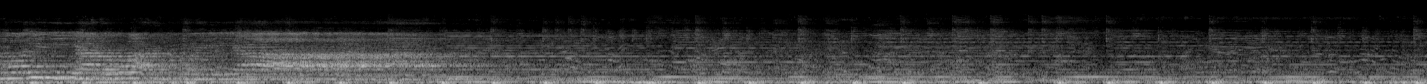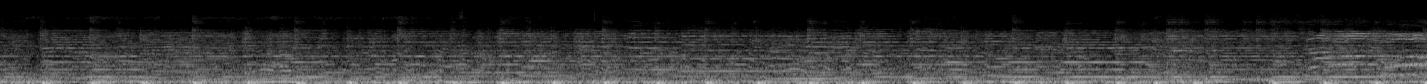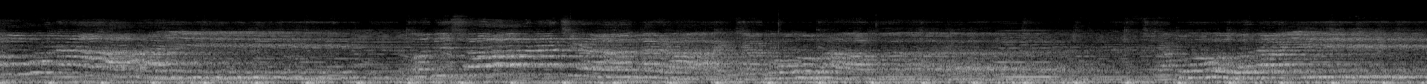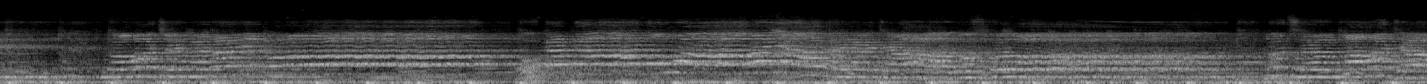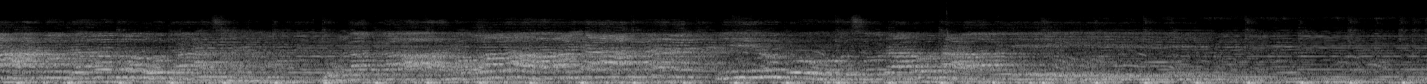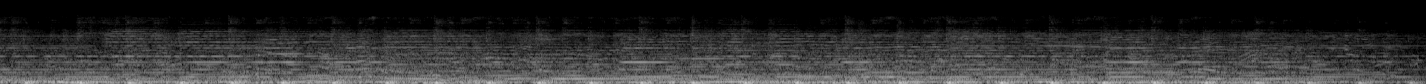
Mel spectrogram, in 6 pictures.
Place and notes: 土坂集會所, Daren Township - before a traditional tribal wedding
A dance before a traditional tribal wedding, Paiwan people, Many people participate in dancing
Taitung County, Daren Township, 東68鄉道70號, April 2018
